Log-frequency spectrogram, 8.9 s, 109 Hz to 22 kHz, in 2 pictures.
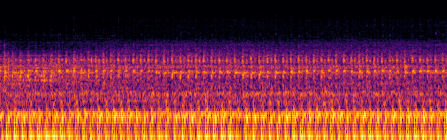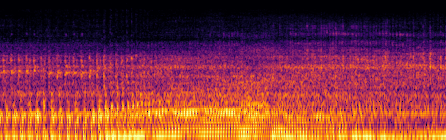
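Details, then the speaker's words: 2009 Arctic Cat DVX 300 idling in neutral with the primary case opened: a loud, uneven rattling chatter from the primary clutch over the engine beat, cause not yet found. "Yeah, clutch is a little loud, but you can see it sets there. Does pretty good."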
